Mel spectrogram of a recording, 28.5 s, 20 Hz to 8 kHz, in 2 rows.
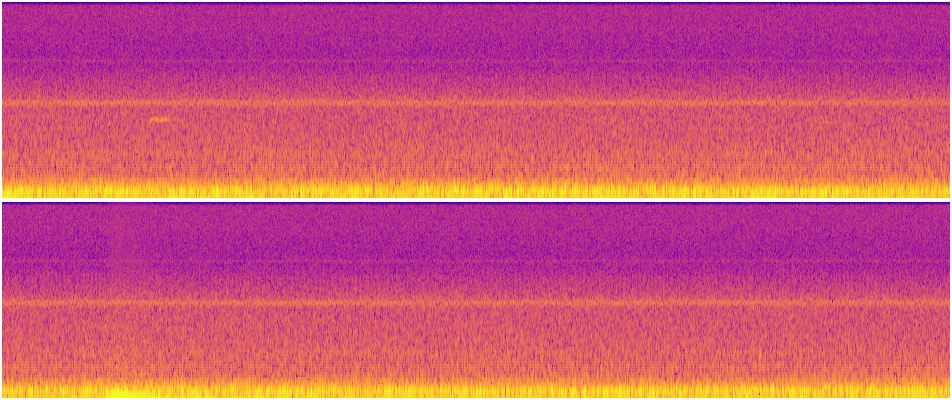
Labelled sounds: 1.8	3.5	killer whale, offshore, 0.92 to 1.4 kHz

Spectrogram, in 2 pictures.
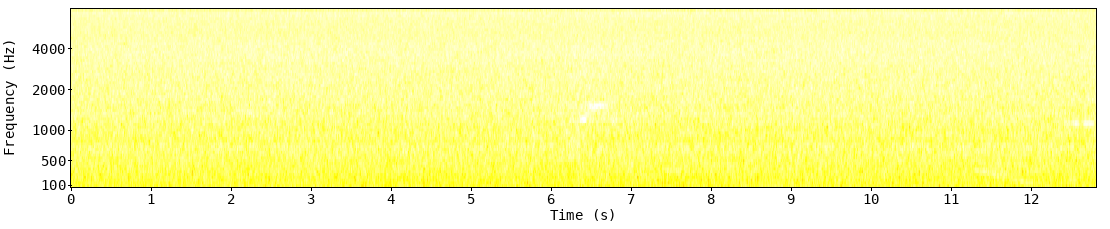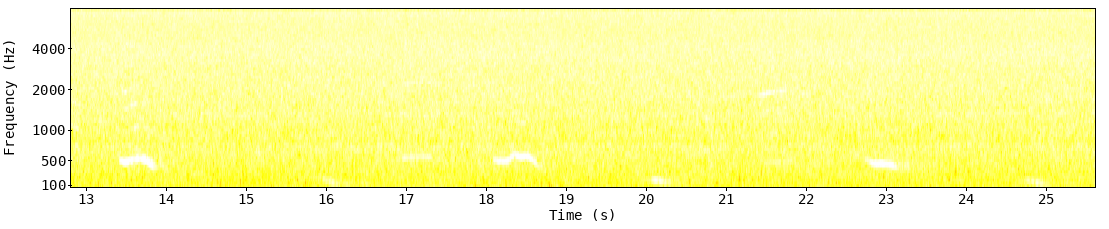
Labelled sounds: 6.4	6.7	humpback whale, 1.4 to 1.6 kHz
21.4	21.8	humpback whale, 1.8 to 2.0 kHz

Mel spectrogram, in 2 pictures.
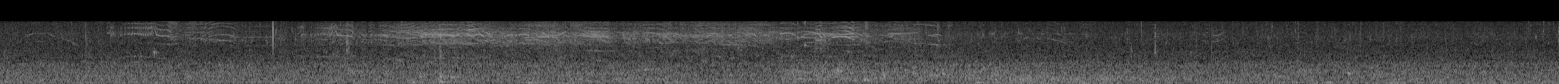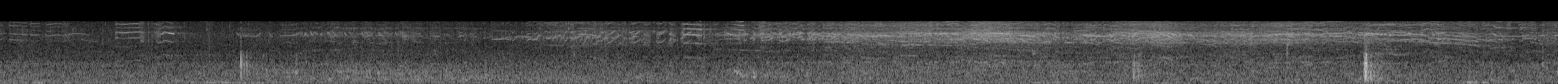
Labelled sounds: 0.3	2.8	Pacific white-sided dolphin, 2.4 to 7.2 kHz
3.1	4.9	Pacific white-sided dolphin, 2.3 to 5.5 kHz
5.8	9.4	Pacific white-sided dolphin, 1.8 to 6.7 kHz
15.6	17.4	Pacific white-sided dolphin, 3.0 to 7.4 kHz
17.9	19.3	Pacific white-sided dolphin, 3.6 to 6.9 kHz
20.5	21.6	Pacific white-sided dolphin, 2.9 to 5.0 kHz
22.4	26.0	Pacific white-sided dolphin, 1.5 to 8.0 kHz
26.4	27.6	Pacific white-sided dolphin, 2.2 to 6.0 kHz
28.3	31.0	Pacific white-sided dolphin, 1.4 to 7.6 kHz

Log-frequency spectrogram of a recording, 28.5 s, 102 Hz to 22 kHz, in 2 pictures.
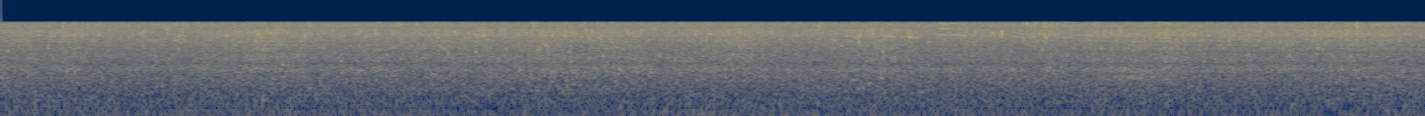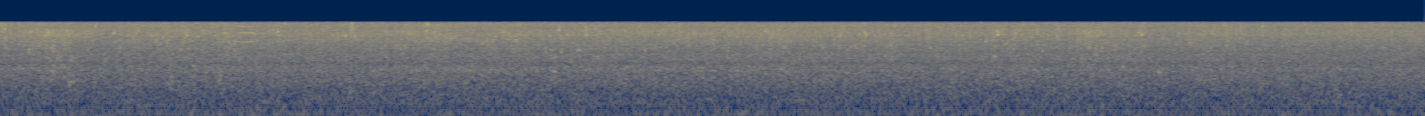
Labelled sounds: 9.4	9.7	Pacific white-sided dolphin, 4.1 to 4.4 kHz

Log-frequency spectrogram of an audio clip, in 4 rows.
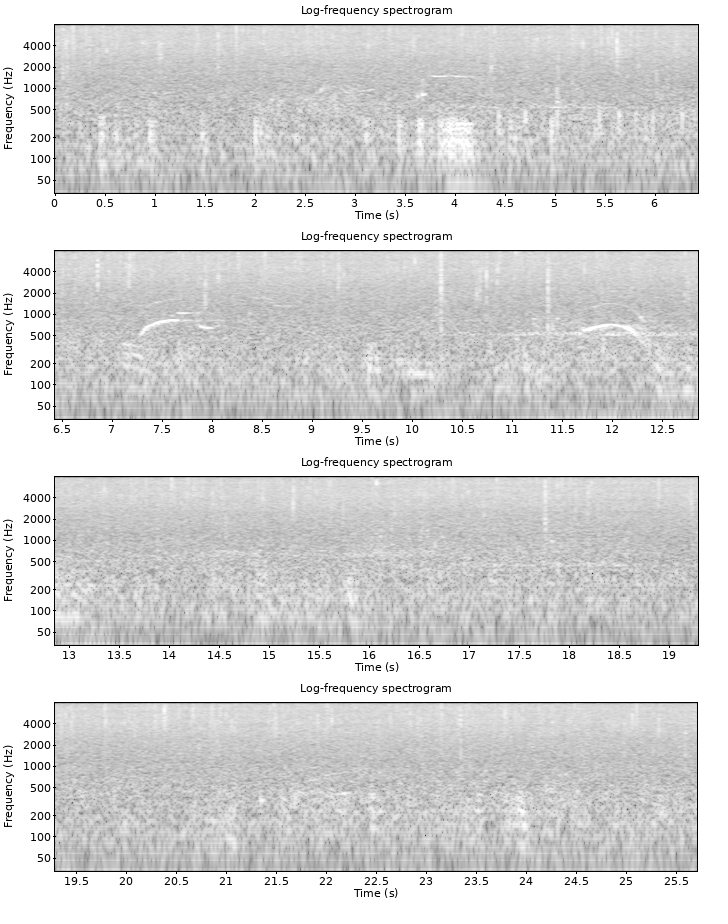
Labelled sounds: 3.7	4.1	humpback whale, 1.4 to 1.6 kHz
7.4	7.7	humpback whale, 0.78 to 1.0 kHz

